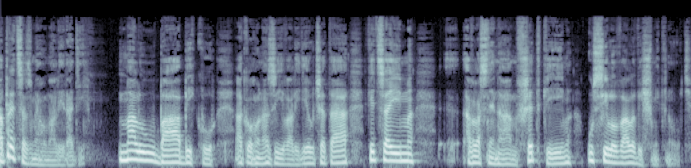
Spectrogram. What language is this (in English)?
Slovak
